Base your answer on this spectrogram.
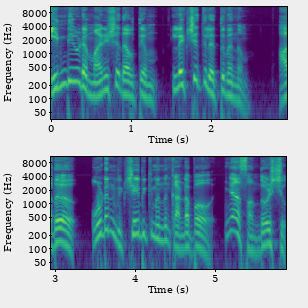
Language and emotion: Malayalam, happy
